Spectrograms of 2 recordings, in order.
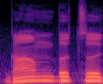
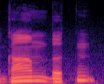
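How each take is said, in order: First: The word ends with a clear 'tsu' sound. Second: The word ends with a nasal 'n' sound. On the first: The speaker calls it wrong. "not instead of pronouncing butsu" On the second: The speaker calls it right. "we say ganbuten, yeah, ganbuten, like a tn"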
